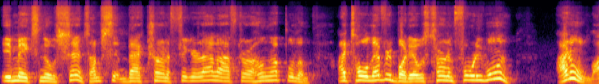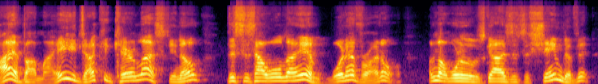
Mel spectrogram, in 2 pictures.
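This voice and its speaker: A man's voice: on the high side, big pitch swings, quick pace. Podcast guest, male, forties, laid-back rambling talker. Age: 40s. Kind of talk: casual chat.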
